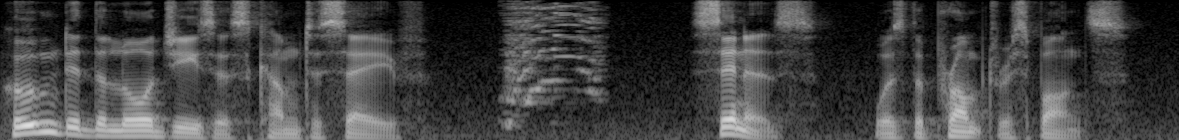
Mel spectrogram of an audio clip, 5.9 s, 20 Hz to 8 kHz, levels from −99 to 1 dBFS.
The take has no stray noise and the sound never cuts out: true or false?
false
